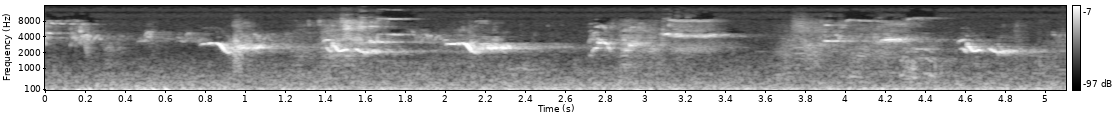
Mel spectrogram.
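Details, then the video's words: Male grackles displaying and calling: a run of shrill, squeaky, upslurred notes in quick succession, some harsh and scratchy, over steady low rumbling background noise. "Grackle males exhibiting and calling their shrill notes!"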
